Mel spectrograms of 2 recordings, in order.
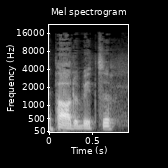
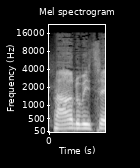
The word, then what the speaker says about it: Pardubice: Pardus eller något sånt där heter. – Pardubice. – Pardubice heter det, ja. Tack för min dåliga uttal. Att du räddade mig. Pardubice.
